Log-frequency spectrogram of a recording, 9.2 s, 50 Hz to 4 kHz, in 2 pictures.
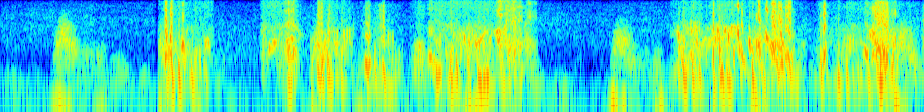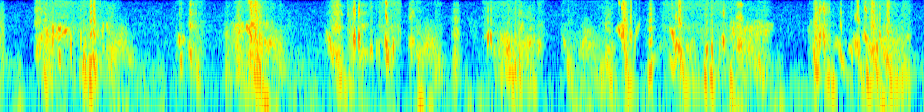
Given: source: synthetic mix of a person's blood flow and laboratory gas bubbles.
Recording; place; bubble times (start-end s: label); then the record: Doppler ultrasound of blood flow; subclavian vein
0.78-1.06 s: bubbles
1.29-1.52 s: bubbles
1.55-1.77 s: bubbles
1.80-2.69 s: bubbles
3.35-4.03 s: bubbles
4.08-4.60 s: bubbles
4.79-5.22 s: bubbles
5.48-5.65 s: bubbles
5.73-6.05 s: bubbles
6.23-6.62 s: bubbles
6.65-6.83 s: bubbles
7.02-7.34 s: bubbles
7.42-8.49 s: bubbles
8.65-9.18 s: bubbles
From the record:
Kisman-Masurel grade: 333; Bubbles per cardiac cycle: rolling drumbeat, 9 or more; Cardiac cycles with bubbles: 50 to 99%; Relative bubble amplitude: loud (0.450 to 0.775); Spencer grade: 3 (all of the cardiac periods contain showers or single bubble signals, but not dominating or overriding the cardiac motion signals); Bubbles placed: anywhere in the cardiac cycle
